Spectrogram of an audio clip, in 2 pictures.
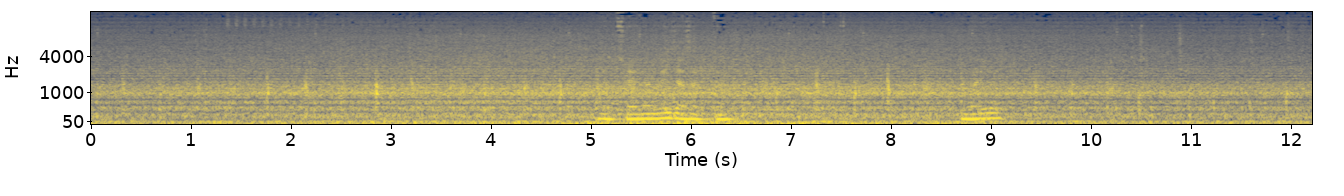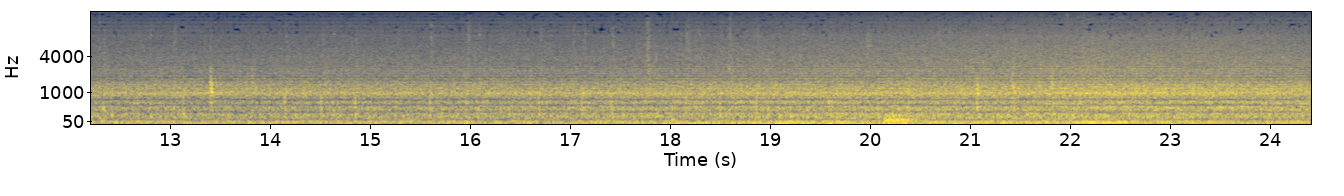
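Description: Footsteps crunch over grass and stone at a steady walking pace.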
